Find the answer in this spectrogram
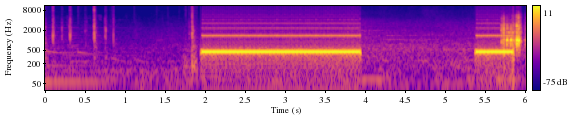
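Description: Telephone ringback tone heard through a payphone handset while a call rings out: a few light clicks, then one steady tone about two seconds long. After a pause of about a second and a half, the tone starts again near the end and breaks off after half a second.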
